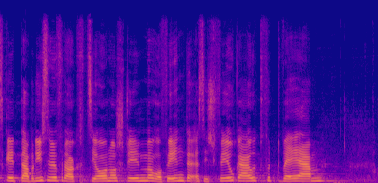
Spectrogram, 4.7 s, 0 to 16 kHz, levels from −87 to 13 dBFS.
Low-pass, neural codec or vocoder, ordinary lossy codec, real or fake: 14.4 kHz; codec, 44.1 kHz, 7.8 kbps, Pupu-Codec; AAC, 96 kbps; fake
